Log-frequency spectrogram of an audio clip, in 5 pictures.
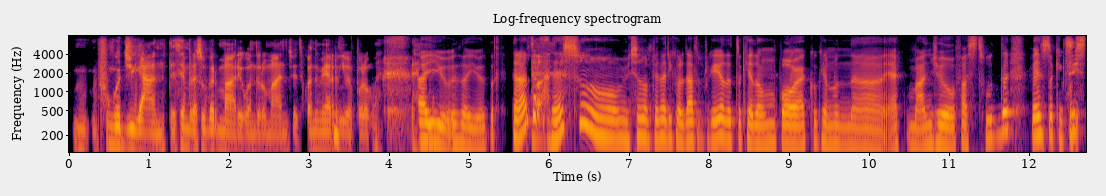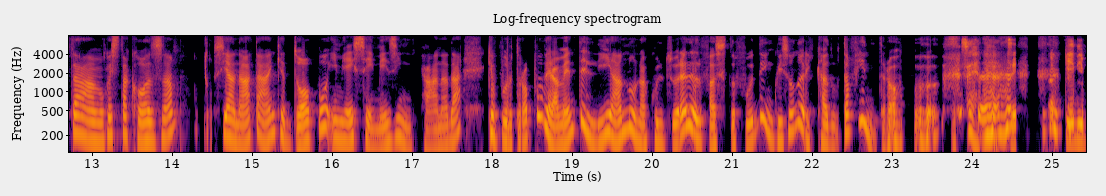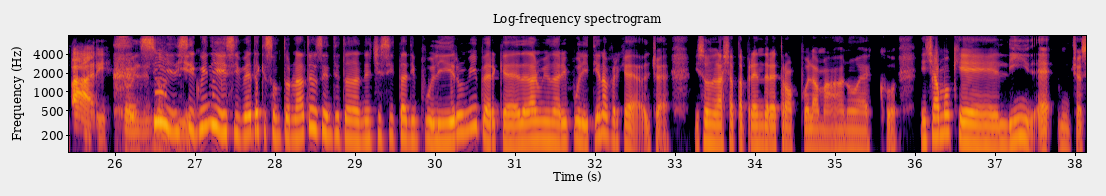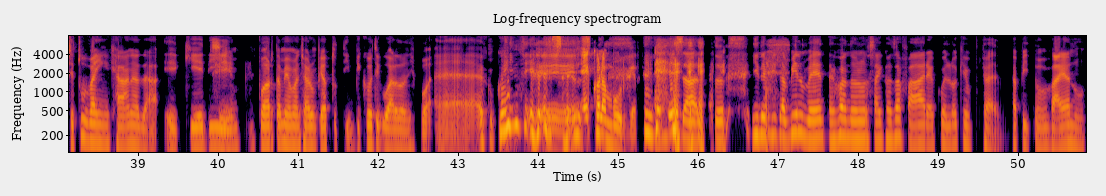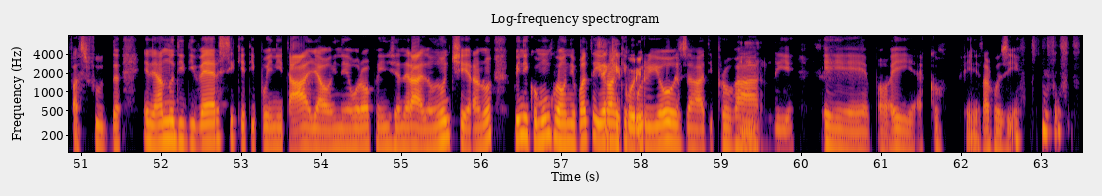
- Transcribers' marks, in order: chuckle; tapping; laughing while speaking: "troppo, ceh"; "cioè" said as "ceh"; laugh; laughing while speaking: "q quindi? Nel senso"; chuckle; giggle; unintelligible speech; chuckle
- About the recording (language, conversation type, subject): Italian, unstructured, Che cosa ti fa arrabbiare nei fast food?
